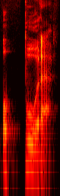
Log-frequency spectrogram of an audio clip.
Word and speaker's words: oppura: and that word is oppura opura means or it's doesn't have a different meaning it's just opura means or but it's three syllables it's got a double p it fills your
